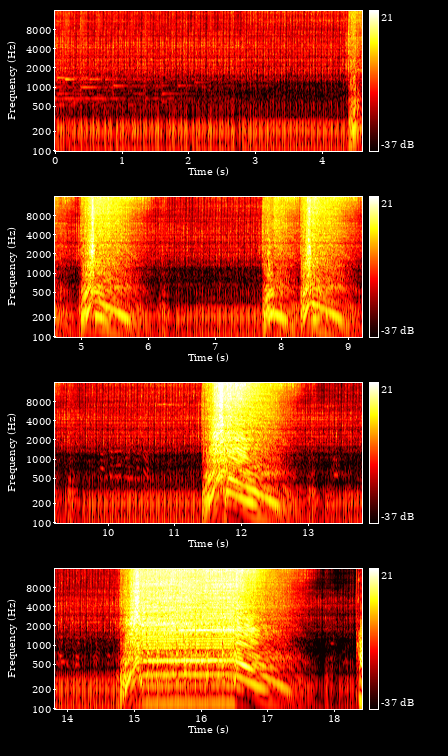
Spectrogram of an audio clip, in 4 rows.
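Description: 2019 Ducati Panigale V4's 1,103 cc V4 engine through an Arrow titanium slip-on exhaust, idling and blipped by the throttle: two quick double blips, then a single rev, then a rev held for about two seconds that drops back to idle near the end.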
